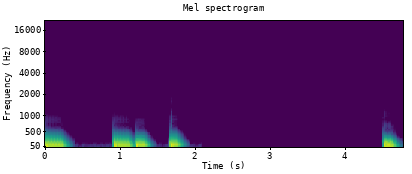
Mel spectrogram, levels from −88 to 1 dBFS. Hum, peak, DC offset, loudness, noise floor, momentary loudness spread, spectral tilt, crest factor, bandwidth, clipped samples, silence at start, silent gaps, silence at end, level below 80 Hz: none; 0 dBFS; under 0.1%; -17 LUFS; under -90 dBFS; 5 LU; -24 dB/octave; 18 dB; 0.5 kHz; under 0.1%; 0 s; none; 0.1 s; -20 dBFS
